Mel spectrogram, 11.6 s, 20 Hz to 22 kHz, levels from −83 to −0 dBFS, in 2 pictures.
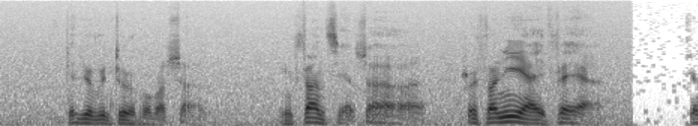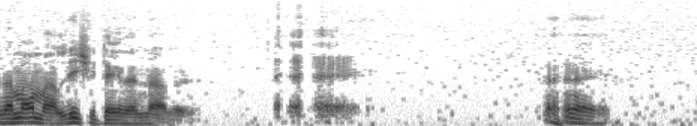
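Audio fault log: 5.26 s to 11.63 s, overdone noise removal. From 5.26 s to the end, the noise reduction clamps down far too hard. Before that point the room noise sits about 16 dB below the speech. After it, that background drops. Twinkling specks remain. Frequency bands close to the noise estimate get pushed right down or switched off. Quiet parts of the speech fall into them.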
